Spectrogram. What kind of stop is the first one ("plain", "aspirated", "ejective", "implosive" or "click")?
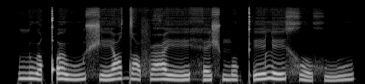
ejective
